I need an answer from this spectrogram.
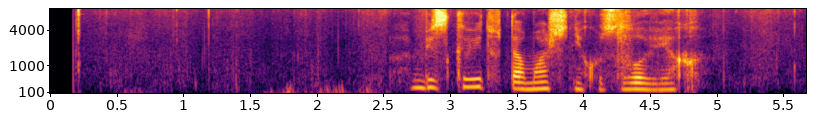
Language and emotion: Russian, neutral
